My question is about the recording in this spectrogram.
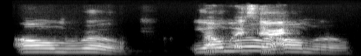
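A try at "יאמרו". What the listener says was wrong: Not Omru. Because it's a yud.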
